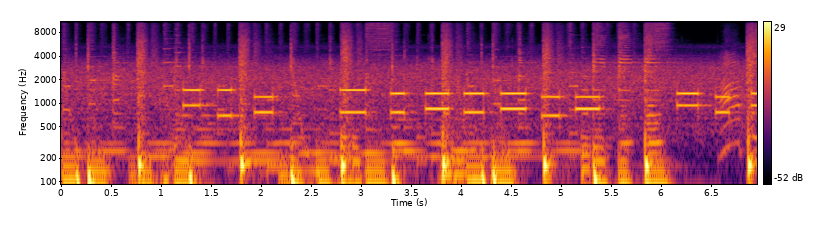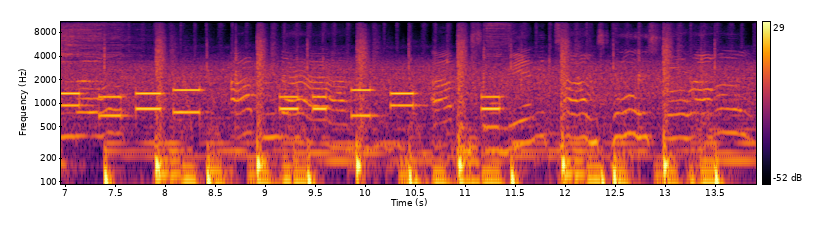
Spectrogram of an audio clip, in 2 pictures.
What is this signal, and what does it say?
DTMF, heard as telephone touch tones, dialled by hand, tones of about 200 ms, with radio hiss and room echo. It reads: #34 6585817 040186 7730 7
